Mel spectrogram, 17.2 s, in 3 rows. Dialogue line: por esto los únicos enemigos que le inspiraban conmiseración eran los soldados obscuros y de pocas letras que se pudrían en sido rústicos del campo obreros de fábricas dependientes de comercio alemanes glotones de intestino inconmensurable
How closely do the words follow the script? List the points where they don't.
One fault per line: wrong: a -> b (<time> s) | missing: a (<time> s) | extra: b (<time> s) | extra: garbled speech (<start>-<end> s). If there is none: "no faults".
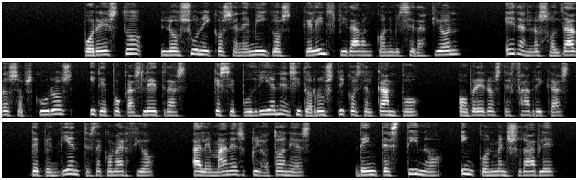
no faults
